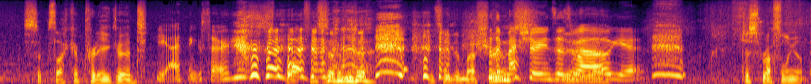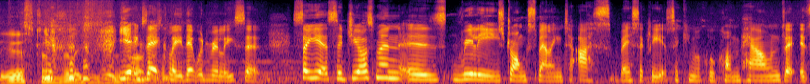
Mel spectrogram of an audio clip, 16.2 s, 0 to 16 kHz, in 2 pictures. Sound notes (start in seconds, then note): 2.4 laughs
